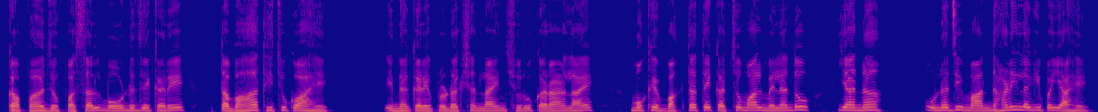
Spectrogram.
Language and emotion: Sindhi, fearful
